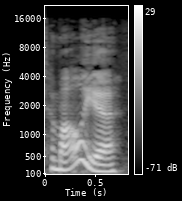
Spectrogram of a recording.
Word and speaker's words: Himalaya: I learned that it's pronounced Himalaya.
